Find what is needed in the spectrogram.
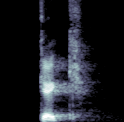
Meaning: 1. fruitcake (containing rum) 2. quick bread (a smallish loaf-shaped baked good which may be sweet like an English cake or salty and with bits of meat. See insert)
- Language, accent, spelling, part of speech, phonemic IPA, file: French, France, cake, noun, /kɛk/, LL-Q150 (fra)-cake.wav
